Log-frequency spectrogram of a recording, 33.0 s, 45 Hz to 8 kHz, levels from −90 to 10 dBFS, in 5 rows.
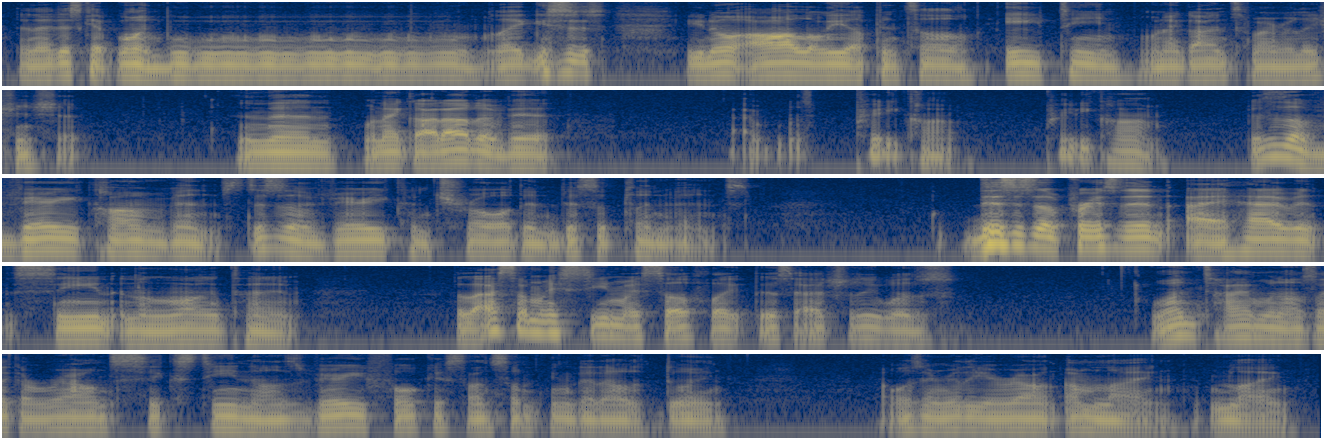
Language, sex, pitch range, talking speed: English, male, 70-90 Hz, 185 wpm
